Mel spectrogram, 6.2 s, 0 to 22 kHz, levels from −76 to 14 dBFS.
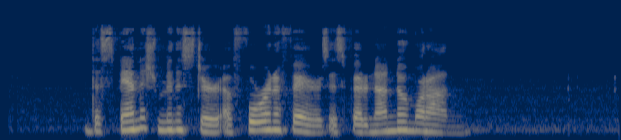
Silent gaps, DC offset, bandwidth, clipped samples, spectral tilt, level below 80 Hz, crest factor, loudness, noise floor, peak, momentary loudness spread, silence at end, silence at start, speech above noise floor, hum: none; under 0.1%; 11.5 kHz; under 0.1%; -4 dB/octave; -80 dBFS; 20 dB; -26 LUFS; -64 dBFS; -6 dBFS; 9 LU; 1.6 s; 0.85 s; 38 dB; none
